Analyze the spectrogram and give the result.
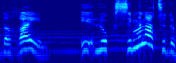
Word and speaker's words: Ghain: Ghain is a heavy letter and should be always pronounced heavy. It is as if you are gargling some water from the throat. Ghain.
